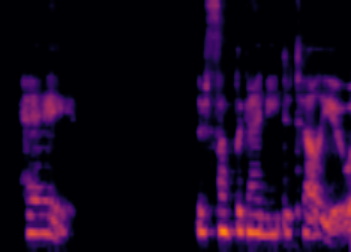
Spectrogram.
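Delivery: hushed, quiet whisper. Retelling a plot where a character whispers a secret: retelling a whisper. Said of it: "whispers to his best friend".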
